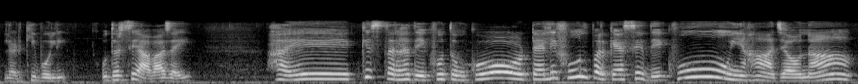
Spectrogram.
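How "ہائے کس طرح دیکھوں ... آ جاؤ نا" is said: lovesick sigh. Acted. Superintendent pines for the operator over the phone, slow and swooning. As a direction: moan it like a smitten fool.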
